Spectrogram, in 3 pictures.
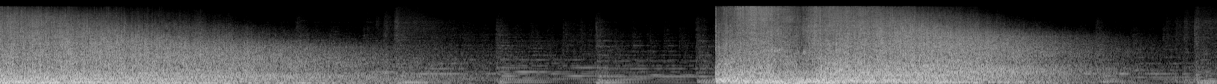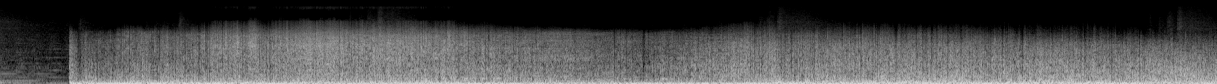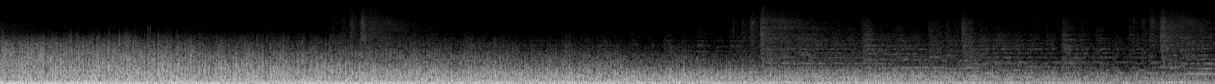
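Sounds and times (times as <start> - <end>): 
missile launch: 0.0 - 4.0, 7.2 - 11.0, 12.9 - 34.0.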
